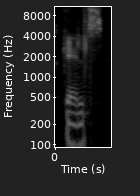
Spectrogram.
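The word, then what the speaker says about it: Celts: to speak the language known as केल्टिक language spelling C ई एल टी एस के्ट्स के्ट्स people and their language was कैल्टिक dear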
